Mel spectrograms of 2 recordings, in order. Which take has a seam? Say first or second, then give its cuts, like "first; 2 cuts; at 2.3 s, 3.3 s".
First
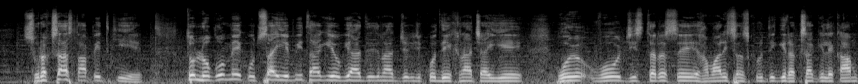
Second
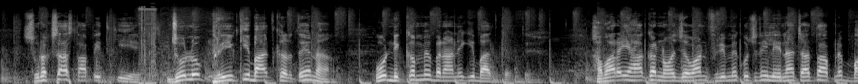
second; 1 cut; at 1.5 s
